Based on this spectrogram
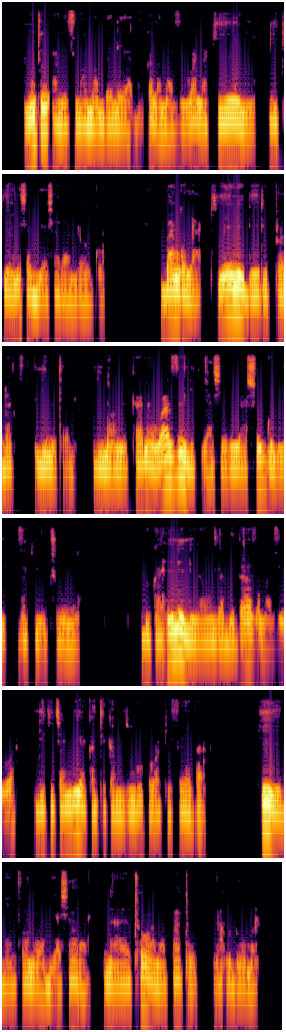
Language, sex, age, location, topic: Swahili, male, 18-24, Kisumu, finance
